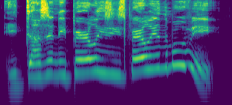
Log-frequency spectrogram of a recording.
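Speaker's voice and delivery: real high-pitched objection; exasperated protest. Real, not acted. Host disputes co-host on De Niro's screen time, exasperated protest. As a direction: argue back insistently, voice shooting up high. Co-hosts argue about De Niro's role.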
